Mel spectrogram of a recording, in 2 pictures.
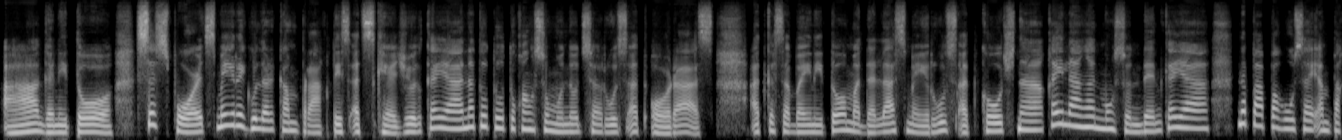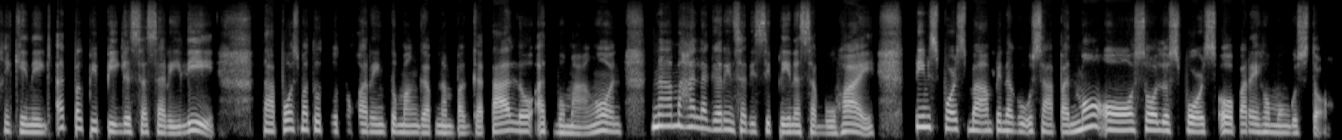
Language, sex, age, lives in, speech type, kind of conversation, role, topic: Filipino, female, 40-44, Philippines, read, expert-assistant, expert, Paano nakakatulong ang sports sa paghubog ng disiplina?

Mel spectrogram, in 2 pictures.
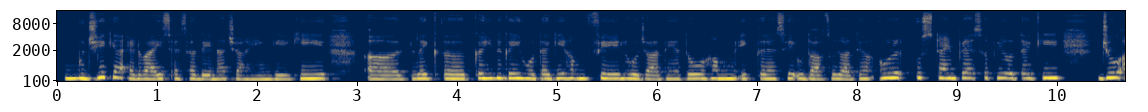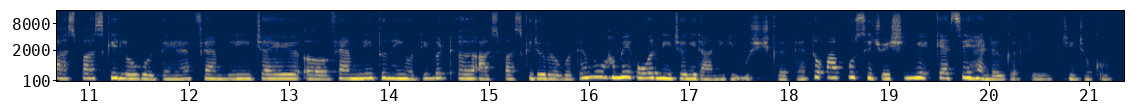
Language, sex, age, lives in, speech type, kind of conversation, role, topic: Hindi, female, 20-24, India, conversation, podcast, host, Kaunsi aisi naakaami thi jo baad mein tumhare liye barkat ban gayi?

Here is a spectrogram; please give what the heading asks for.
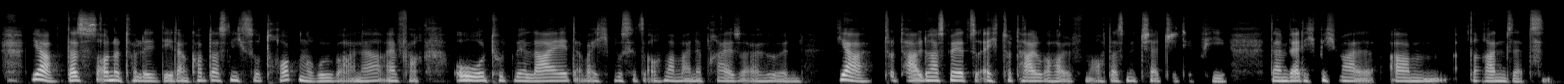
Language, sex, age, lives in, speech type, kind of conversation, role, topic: German, female, 50-54, United States, conversation, advice, user, Warum sehe ich trotz harter Arbeit keinen Fortschritt?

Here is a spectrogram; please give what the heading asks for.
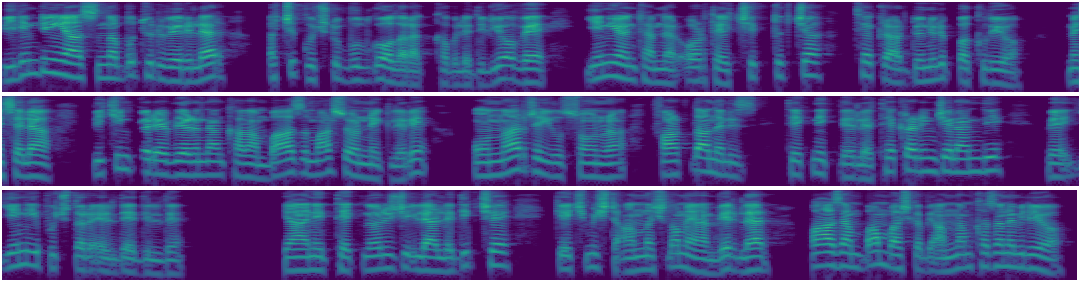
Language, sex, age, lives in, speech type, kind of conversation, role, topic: Turkish, male, 30-34, Bulgaria, read, expert-assistant, expert, Mars'ta yaşam izlerini bulmak neden bu kadar zor?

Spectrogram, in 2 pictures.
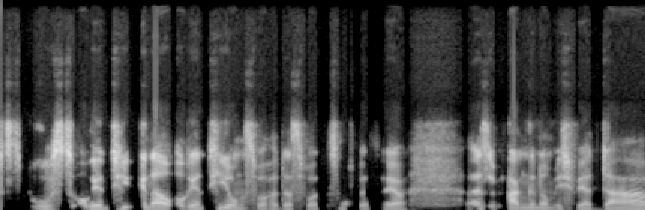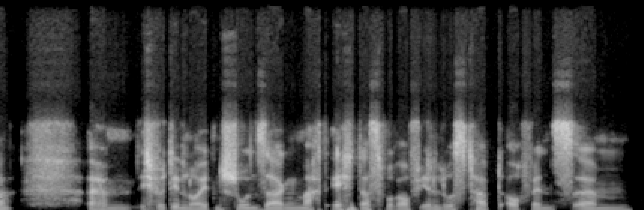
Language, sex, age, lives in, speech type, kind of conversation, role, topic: German, male, 35-39, Germany, conversation, podcast, guest, Wie war dein Übergang ins Berufsleben?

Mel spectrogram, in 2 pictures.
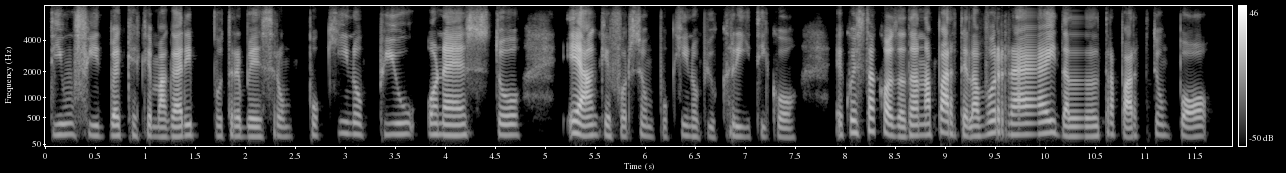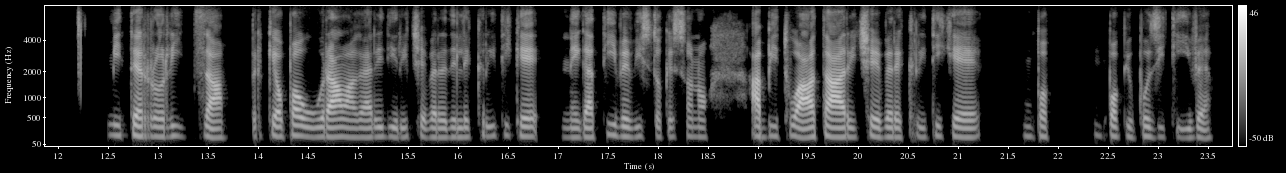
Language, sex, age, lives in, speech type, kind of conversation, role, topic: Italian, female, 35-39, Italy, conversation, advice, user, Come posso chiedere un feedback sincero dopo una valutazione delle prestazioni?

